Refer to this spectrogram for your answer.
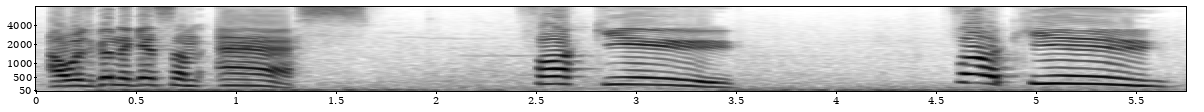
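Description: A man streaming a video game, giving casual, crude commentary with goofy loud outbursts. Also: extremely high pitch, very slow.

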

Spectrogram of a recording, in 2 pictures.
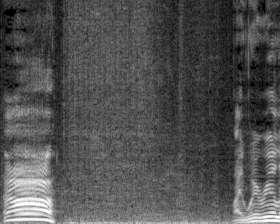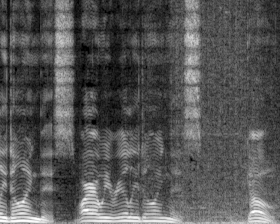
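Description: Over loud game music and slight background noise, a gaming channel host speaks slowly in a fairly high voice with big pitch swings. He casually comments on gameplay, talking to enemies directly and trash-talking them with heavy swearing.

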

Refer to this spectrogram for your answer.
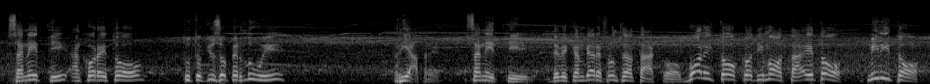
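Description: A high-voiced male football commentator calls the action in urgent, clipped bursts that build toward excited goal calls. His voice rides over very loud stadium noise. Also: unhurried. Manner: urgent, clipped phrases, names players as play unfolds. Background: stadium crowd noise.

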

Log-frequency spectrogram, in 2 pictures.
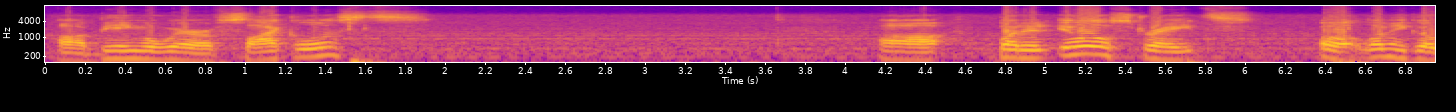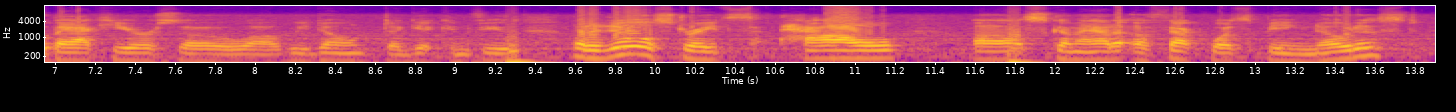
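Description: A man with a slightly high, soft, mellow voice gives a recorded lecture in an unscripted, hesitant way, pausing often with filler sounds as he works through each point. The poor audio has a faint hiss behind him.

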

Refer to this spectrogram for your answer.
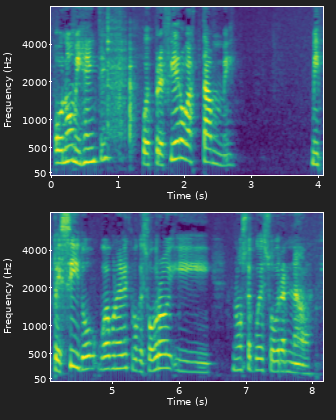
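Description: A woman with a Cuban Spanish accent, chatting warmly to her viewers while cooking in her home kitchen, calling them "mi gente". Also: medium pitch, unhurried, slight background noise. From Cuba. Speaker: cooking vlogger. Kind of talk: casual cooking vlog talk to viewers. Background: dishes, pots and pans clattering.

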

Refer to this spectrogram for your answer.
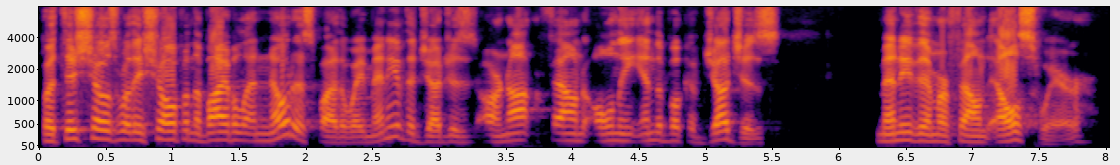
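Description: A man's voice: fairly high pitch, animated, fairly quick. Male pastor teaching a casual Bible study. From Texas. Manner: conversational, explanatory, with frequent fillers and restarts. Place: church study room.

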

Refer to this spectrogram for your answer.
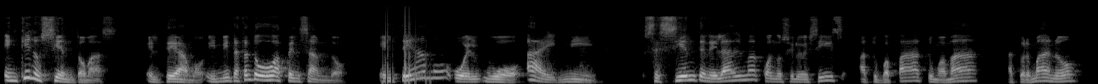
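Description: Animated Argentine host with a husky voice. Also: male voice, mid-range voice. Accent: Argentine Spanish. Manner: animated, theatrical emphasis, slowing on key words. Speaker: interview host. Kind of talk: live-stream interview. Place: small home room indoors. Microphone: webcam mic on a video call.

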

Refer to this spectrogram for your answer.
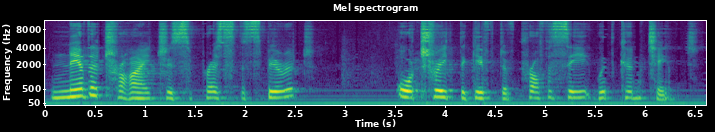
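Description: A woman's voice: mid-range voice, steady tone, slow. An older woman reading scripture as a lay reader at a church lectern. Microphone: gooseneck lectern microphone.

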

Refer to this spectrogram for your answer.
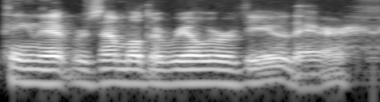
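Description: Gravelly voiced guy, mid pitch, hesitant with lots of ums, podcast chat. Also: completely flat delivery, lo-fi sound. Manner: halting, full of fillers. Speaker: podcast co-host. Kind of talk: casual film discussion.

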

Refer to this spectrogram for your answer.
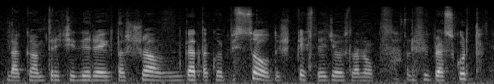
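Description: A young woman talks over her own gameplay at a middle pitch, swinging between loud outbursts and muttered asides. A faint hiss sits under her voice. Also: flat delivery, low-quality recording. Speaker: gaming channel host. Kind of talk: casual gameplay commentary.

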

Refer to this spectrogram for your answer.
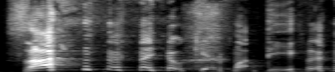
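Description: A man's voice: sits high, very animated, slow pace, bright, forceful tone, a little hiss or hum. A young Brazilian man with a Brazilian Portuguese accent, teasing his friends during casual gameplay banter. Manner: teasing, mock-indignant, laughing. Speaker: gaming youtuber.

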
